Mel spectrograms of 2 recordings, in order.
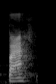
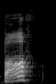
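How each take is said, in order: First: The word is said in a northern accent. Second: The word is said in a non-northern accent.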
